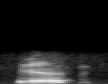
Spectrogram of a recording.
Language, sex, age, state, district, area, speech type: Kannada, male, 30-45, Karnataka, Davanagere, rural, conversation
